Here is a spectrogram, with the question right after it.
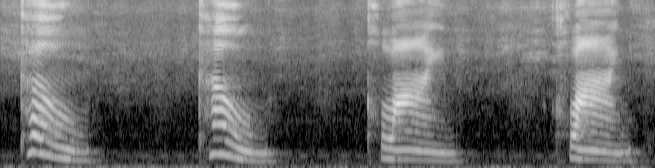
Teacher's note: in many of these words we have MB clusters. And in these words, normally the B is silent. We only pronounce the M.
